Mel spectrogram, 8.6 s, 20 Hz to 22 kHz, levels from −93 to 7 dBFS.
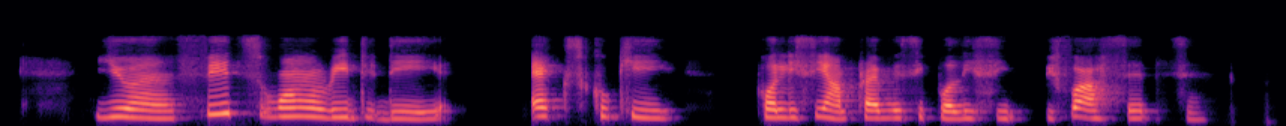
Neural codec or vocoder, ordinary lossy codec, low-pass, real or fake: codec, 16 kHz, 0.9 kbps, LongCat-Audio-Codec; none; none; fake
